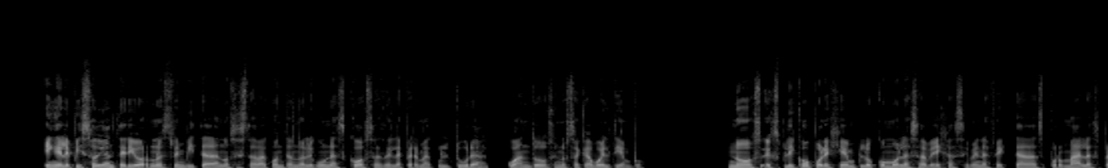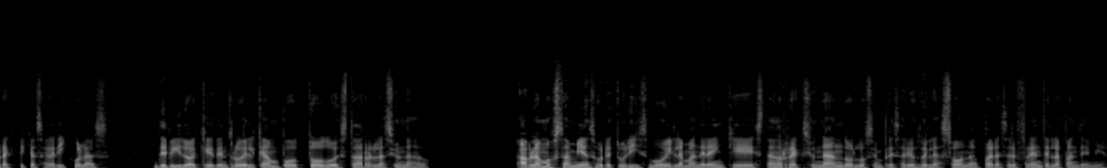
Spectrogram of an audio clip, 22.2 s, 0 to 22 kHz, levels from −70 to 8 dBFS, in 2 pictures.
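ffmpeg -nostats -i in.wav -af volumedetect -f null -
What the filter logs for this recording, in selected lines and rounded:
mean_volume: -31.3 dB
max_volume: -6.0 dB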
